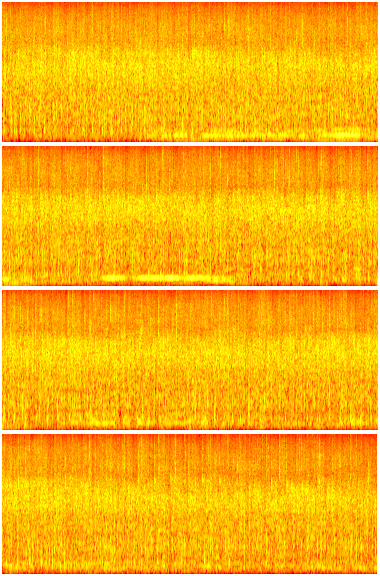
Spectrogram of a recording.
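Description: Audience applause, a steady dense clapping that holds at the same level throughout.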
